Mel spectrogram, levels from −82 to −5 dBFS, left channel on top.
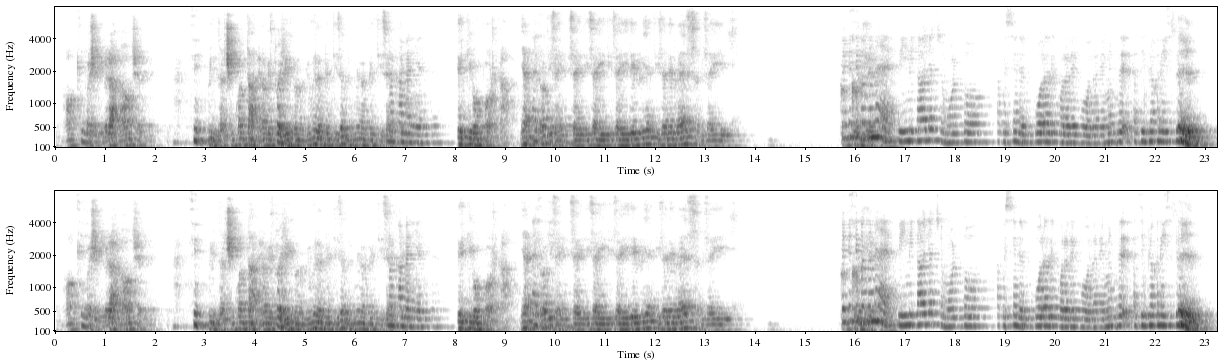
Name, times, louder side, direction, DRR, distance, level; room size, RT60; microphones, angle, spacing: voice 1, 0.1-1.9 3.1-7.0 8.0-9.0 9.3-13.4 15.7-16.7 22.4-22.8, equal, 65° left, -4 dB, 1.3 m, -34 dB
voice 2, 2.3-2.9 6.6-7.7 9.5-10.4 15.7-18.4 18.9-22.8, right 1 dB, 35° right, 0 dB, 0.8 m, -37 dB
4.8 x 4.2 x 2.2 m, 0.80 s
head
